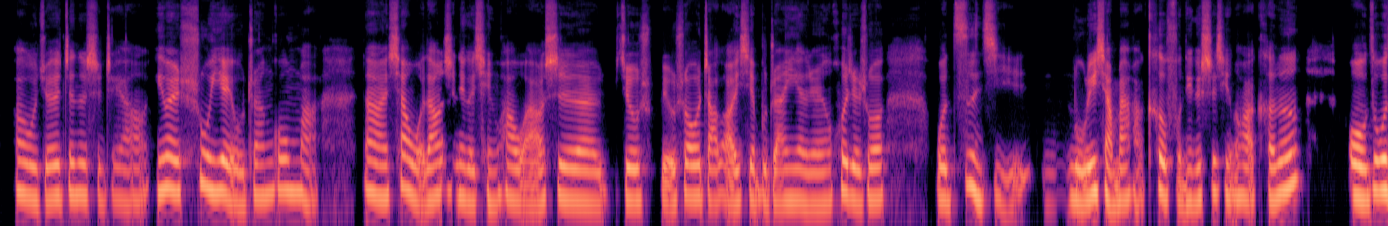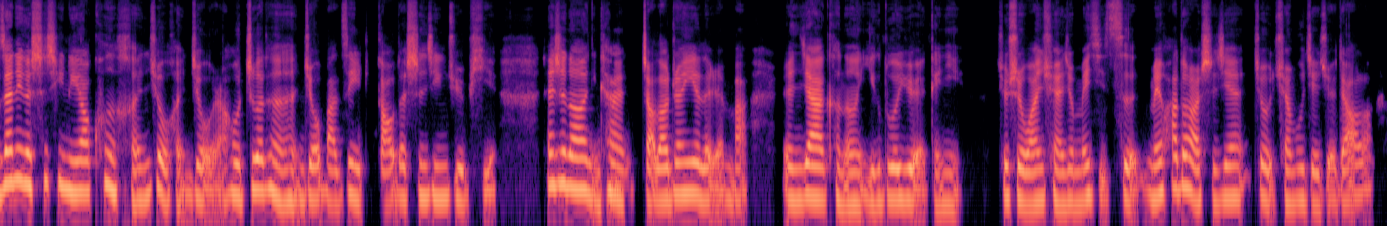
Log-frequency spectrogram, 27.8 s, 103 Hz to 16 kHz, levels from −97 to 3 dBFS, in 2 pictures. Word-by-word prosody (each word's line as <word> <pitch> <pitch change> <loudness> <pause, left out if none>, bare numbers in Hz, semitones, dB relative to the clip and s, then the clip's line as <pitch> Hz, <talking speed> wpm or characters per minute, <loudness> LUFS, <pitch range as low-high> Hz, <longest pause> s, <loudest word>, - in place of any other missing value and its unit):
呃， 220 -2 0
我 195 -1 +1
觉 195 +1 -3
得 200 - +3
真 210 +1 -2
的 210 -1 -1
是 200 -1 -4
这 195 +1 -9
样， 190 +3 -9
因 230 +1 +1
为 235 -2 +4
术 245 +3 -1
业 225 -1 +4
有 180 - 0
专 210 +3 -4
攻 230 0 0
嘛。 200 -4 -4 0.4
那 210 -3 0
像 220 +3 0
我 195 - -1
当 200 +3 0
时 225 - -4
那 200 - -1
个 180 -1 -1
情 180 0 -5
况， 200 -2 -2
我 - - -2
要 180 - -2
是 185 -2 +1
就 190 -1 +2
是 190 - -9
说 - - -22
比 - - -2
如 - - +1
说 205 +1 0
我 200 - +3
找 185 -2 -3
到 205 - -1
一 - - +2
些 195 +1 -2
不 190 -1 -4
专 185 0 -3
业 185 0 -2
的 175 - -2
人， 175 +1 -3
或 220 +1 +1
者 190 -2 +2
说 190 +2 -1 0.5
我 190 - +2
自 210 +6 -1
己 190 - -7
努 170 0 -22
努 185 -1 +2
力 210 +3 +7
想 220 - +2
办 185 +1 -1
法 215 - -8
克 225 -3 +2
服 205 - -7
那 180 - -3
个 190 - -1
事 220 +2 +1
情 215 -1 -3
的 200 - -2
话， 195 - -1
可 190 - -2
能 240 +8 +4 0.5
我 200 -3 +6
我 230 - +10
在 275 +4 +7
那 290 0 +4
个 265 - +6
事 280 +3 0
情 270 -2 0
里 230 - +3
要 220 0 +3
困 245 0 +1
很 190 -1 -4
久 235 -3 +2
很 215 +5 -6
久， 205 -2 -1
然 - - -6
后 210 -1 +1
折 230 +4 +3
腾 210 -6 0
很 185 +1 -3
久， 195 0 +1
把 185 -5 -3
自 205 +4 -4
己 190 -2 -1
搞 175 0 -1
得 195 - -2
身 200 +1 -1
心 200 -1 -1
俱 190 -2 -1
疲。 220 +3 -7 0.5
但 260 - +3
是 270 +1 +4
呢， 240 -2 +5
你 210 -3 -2
看 195 0 0
找 - - +2
到 190 0 +4
专 210 +2 +1
业 215 -1 +4
的 190 - +2
人 195 - -4
吧， 190 - -4 0.3
人 185 -1 -1
家 195 -1 +6
可 190 0 -5
能 175 -1 -1
1 - - -3
个 180 - -4
多 190 -1 +3
月 185 0 +2
给 170 - -7
你， 170 +4 -7 0.3
就 200 - -1
是 195 -1 +2
完 175 +1 +2
全 185 -3 -1
就 180 - -1
没 180 +3 0
几 200 - -8
次、 200 - -2
没 200 +1 +1
花 245 +2 -1
多 250 0 +3
少 190 -5 +3
时 180 -1 -1
间 200 +6 -1
就 195 -8 -1
全 180 -3 -4
部 185 +1 -4
解 175 -2 -3
决 - - -4
掉 180 - -1
了。 210 +4 -6
200 Hz, 300 characters per minute, -23 LUFS, 185-220 Hz, 0.5 s, 我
